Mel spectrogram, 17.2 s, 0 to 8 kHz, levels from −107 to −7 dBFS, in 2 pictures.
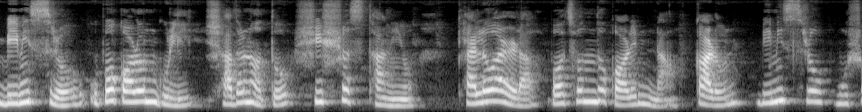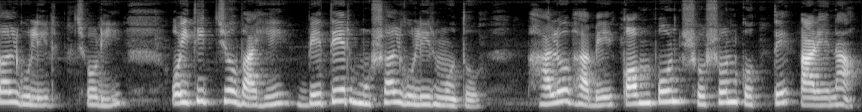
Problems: background sounds at intervals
